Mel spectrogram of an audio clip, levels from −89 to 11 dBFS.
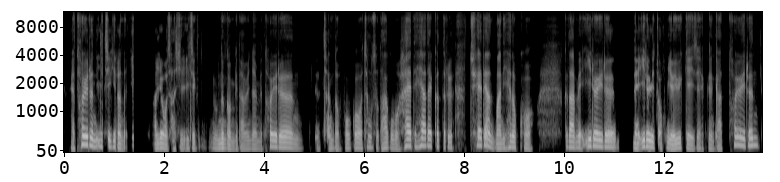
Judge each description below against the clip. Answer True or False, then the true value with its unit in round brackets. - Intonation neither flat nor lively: False (6.7 semitones)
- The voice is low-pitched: True (120 Hz)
